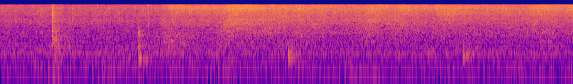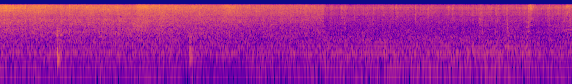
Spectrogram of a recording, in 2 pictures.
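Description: Sliced onions and tomatoes with spice powders sizzling in a nonstick kadai as they are stirred, with a few light knocks of the stirring utensil against the pan. The sizzle grows louder about two seconds in and eases off near the end.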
